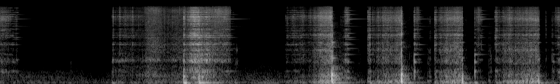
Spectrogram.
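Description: A rainbow metal knife cuts a solid black and pink kinetic sand ring into chunks. After about a second of near silence come uneven bursts of crumbly, gritty scraping with a bright hiss and occasional sharp ticks as the blade slices through.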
